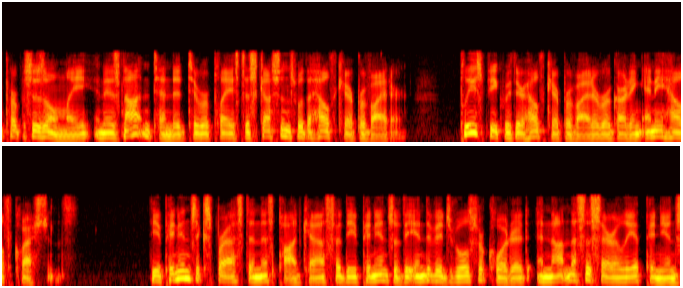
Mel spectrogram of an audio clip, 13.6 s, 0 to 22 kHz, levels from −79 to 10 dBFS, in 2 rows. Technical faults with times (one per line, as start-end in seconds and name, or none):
0.00-13.57 aliasing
